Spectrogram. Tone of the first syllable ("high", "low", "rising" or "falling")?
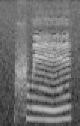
low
